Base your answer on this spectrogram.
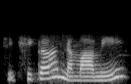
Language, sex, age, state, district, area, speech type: Sanskrit, female, 45-60, Karnataka, Hassan, rural, conversation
